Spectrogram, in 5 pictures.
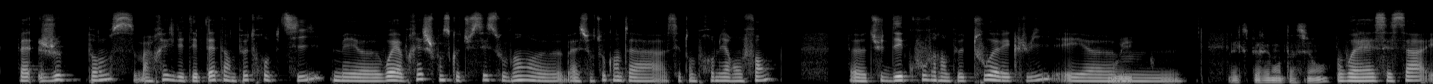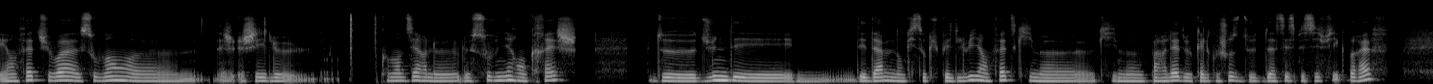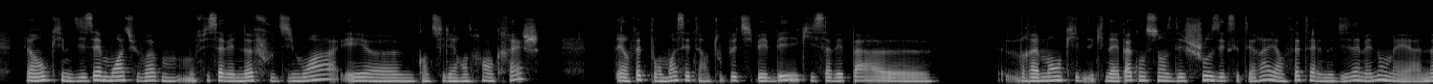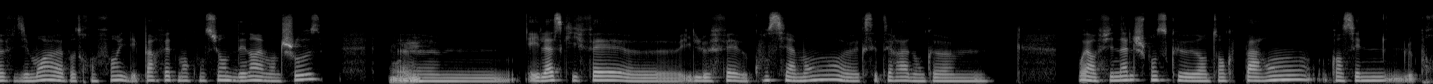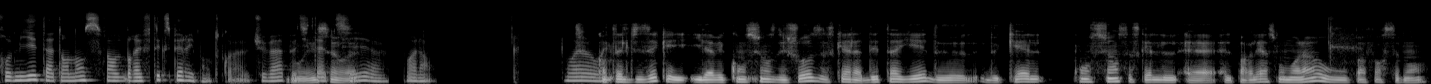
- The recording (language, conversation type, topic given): French, podcast, Comment se déroule le coucher des enfants chez vous ?
- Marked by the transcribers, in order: tapping; drawn out: "hem"; tongue click; drawn out: "hem"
